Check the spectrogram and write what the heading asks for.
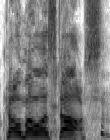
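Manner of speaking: loud, high, slow hammed-up Spanish with Aussie twang; mock half-Spaniard greeting; Duke's Aussie-Spanish accent. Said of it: "Duke being half Spaniard".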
